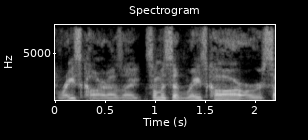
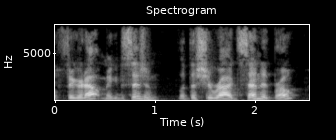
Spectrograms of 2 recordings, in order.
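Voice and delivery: retold order; 4 semitones higher, 7 dB louder than usual. Barking orders to his guys.

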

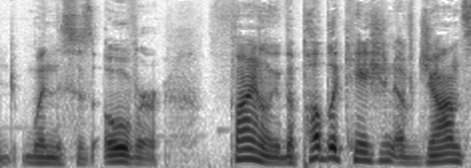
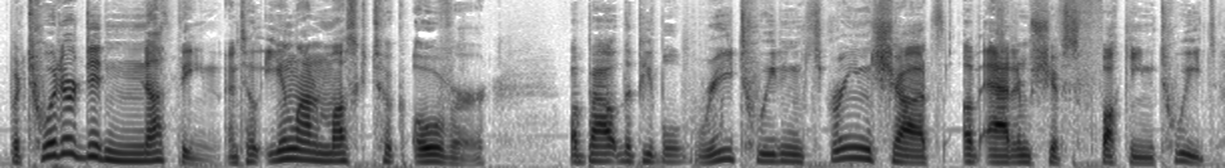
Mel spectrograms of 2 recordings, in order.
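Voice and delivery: ordinary talk, nothing marked

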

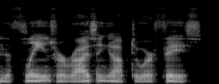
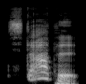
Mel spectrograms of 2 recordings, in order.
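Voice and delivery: even higher desperate shriek; shrieking louder; 6 dB louder than usual. A narrator's reading. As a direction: scream it with rising panic. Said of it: "Nora shrieked".

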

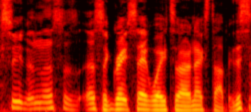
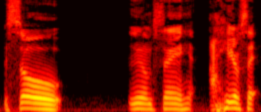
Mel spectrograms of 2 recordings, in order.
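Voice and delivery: usual speaking voice

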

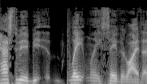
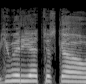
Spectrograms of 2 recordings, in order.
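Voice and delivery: mock yell, pitched way up; imitating yelling; 12 semitones higher than usual. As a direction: imitate an exasperated high-pitched outburst. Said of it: "Snape's yelling at him".

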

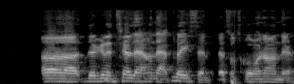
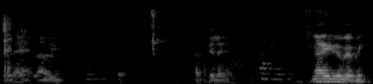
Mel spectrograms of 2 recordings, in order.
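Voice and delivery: hushed, much softer, off to the side; 6 semitones lower, 16 dB quieter, much faster than usual. Real, not acted. Talking aside to his child.

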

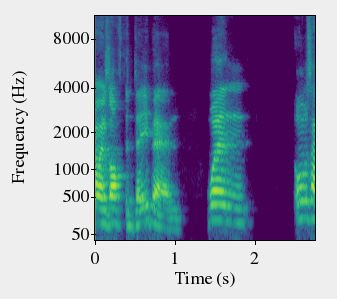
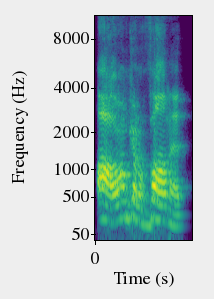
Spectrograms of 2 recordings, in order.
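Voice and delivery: louder, a lightly voiced disgusted commentator; Jim Ross impression; 3 semitones higher, 7 dB louder than usual. Quoting the commentator's reaction to a co-host, in a light Jim Ross voice. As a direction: throw in a quick Jim Ross groan of disgust. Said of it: "and his great Jim Ross".

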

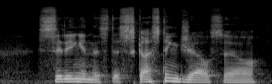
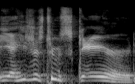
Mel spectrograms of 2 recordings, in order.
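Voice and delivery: mocking jeer; 7 semitones higher than usual. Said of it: "they're picking on him".

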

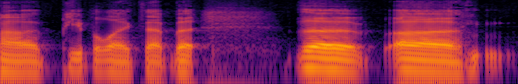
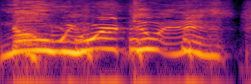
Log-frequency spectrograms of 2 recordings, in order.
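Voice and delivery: very high, loud mock yelp; panicked denial; 8 dB louder than usual. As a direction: shriek a hammed-up flustered denial. Caught couple panics, acted out.

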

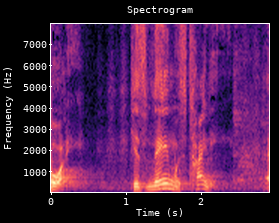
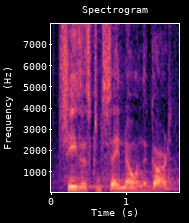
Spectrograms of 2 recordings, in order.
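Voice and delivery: ordinary delivery

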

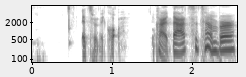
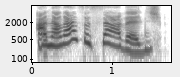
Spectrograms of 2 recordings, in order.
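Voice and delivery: amused admiration; 8 semitones higher than usual. Real, not acted. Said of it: "amused reaction after laughing".

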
